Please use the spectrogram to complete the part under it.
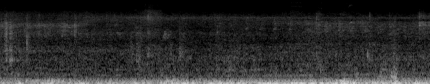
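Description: A car moves on a road during a driving lesson in Kolkata, giving a steady low engine rumble and road noise from inside the cabin with occasional small knocks and no clear talk.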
